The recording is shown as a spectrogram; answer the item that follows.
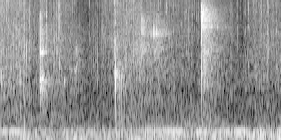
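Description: Light handling noise: a few faint, separate clicks and soft rustles, over a steady low hum.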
